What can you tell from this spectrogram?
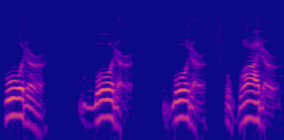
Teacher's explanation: A flap T. In water, we say this is a flap T, which means that it's pronounced just similar to a D sound.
